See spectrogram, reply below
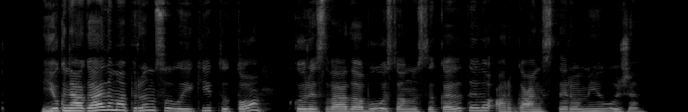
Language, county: Lithuanian, Šiauliai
